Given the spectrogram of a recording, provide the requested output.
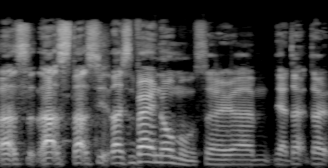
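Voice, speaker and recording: A man talks at a moderate pace with lively intonation, in a plain, everyday voice. The background is quiet. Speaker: podcast host, grandson. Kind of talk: podcast interview questions.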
